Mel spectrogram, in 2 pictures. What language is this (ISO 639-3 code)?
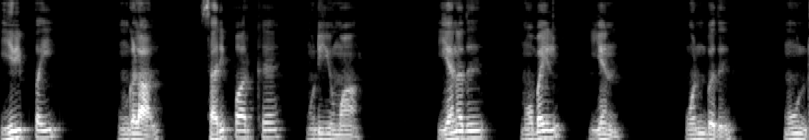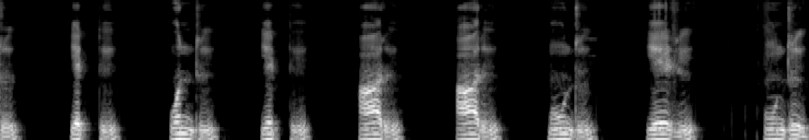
tam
